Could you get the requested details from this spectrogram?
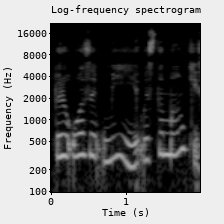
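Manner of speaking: put-on high, innocent child voice protesting; protesting little boy. A narrator's reading. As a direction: squeak out the excuse like a small boy caught out. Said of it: "said Alfie".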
